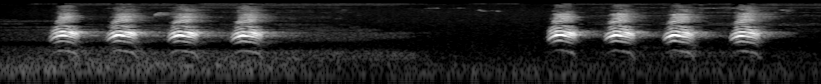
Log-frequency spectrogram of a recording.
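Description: A large-billed crow caws in two bursts of four loud, evenly spaced calls, separated by a few seconds of quiet, with faint low background noise beneath.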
